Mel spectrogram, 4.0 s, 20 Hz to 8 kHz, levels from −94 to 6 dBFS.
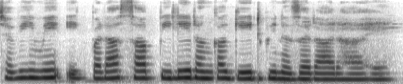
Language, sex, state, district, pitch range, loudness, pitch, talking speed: Hindi, female, Assam, Kamrup Metropolitan, 210-245 Hz, -14 LUFS, 235 Hz, 210 wpm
